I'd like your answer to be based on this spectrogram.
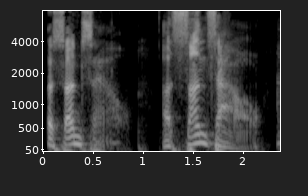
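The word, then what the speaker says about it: Assunção: A Sun Sal.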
